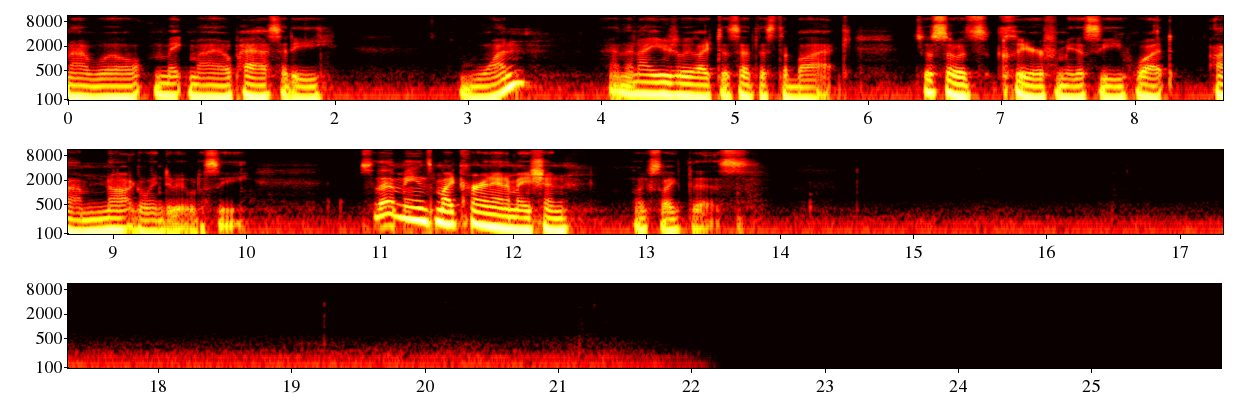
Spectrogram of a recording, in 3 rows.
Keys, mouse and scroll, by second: 1.7 click, 4.4 click, 9.1 click, 11.8 click.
